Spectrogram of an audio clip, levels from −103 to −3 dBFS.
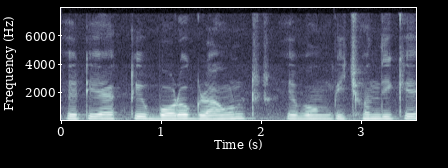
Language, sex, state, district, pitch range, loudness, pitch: Bengali, male, West Bengal, Purulia, 135-150 Hz, -16 LUFS, 145 Hz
